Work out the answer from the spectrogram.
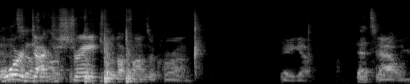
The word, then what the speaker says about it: Cuarón: Cuaron. R-O accent. Accent on the O. Ooh. Can you imagine Wakanda though? I could. Yeah, or Doctor Strange with Alfonso Cuarón.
